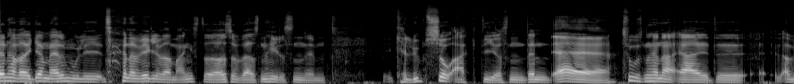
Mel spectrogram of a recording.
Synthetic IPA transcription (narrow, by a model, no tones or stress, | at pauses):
d̥enhɑ̈ʋæːɐðˠiɡem̰m̩n̩æləmuːlid̥enhɑ̈ʋiɐɡ̥liʋæɐð̩ˠmɑ̈ŋəsd̥eːðˠɐɒ̽səɒʋæɐð̞ˠsɔ̽nhe̝̰ːld̥sɒ̽n̩ø | kʰælyb̥so̝ʔɑ̈ɡ̥d̥iɒ̽sɒnd̥en | t͡sʰṵːsn̩hen̰ɐʔæɐe̝d̥øɒ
